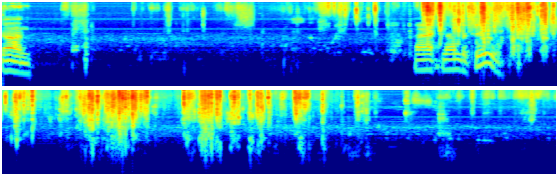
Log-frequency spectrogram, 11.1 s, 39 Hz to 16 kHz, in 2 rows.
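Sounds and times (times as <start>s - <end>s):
cards being handled: 3.2s - 9.2s
wrapper tearing and crinkling: 3.3s - 9.2s.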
